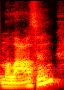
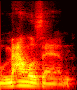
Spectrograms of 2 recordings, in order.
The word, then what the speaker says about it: Malazan: kept hearing people say melasin so I switched it well for uh for me the emphasis is on the first syllable Malazan yeah that sounds better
